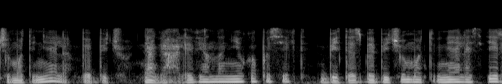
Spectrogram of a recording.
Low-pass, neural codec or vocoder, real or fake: 5.4 kHz; none; real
